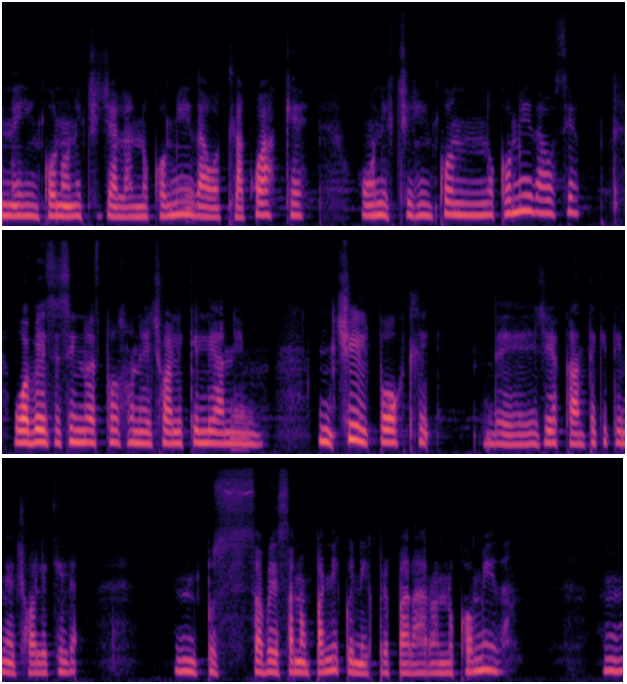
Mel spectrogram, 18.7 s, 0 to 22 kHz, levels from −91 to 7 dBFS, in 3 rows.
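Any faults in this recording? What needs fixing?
No faults; nothing needs fixing.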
